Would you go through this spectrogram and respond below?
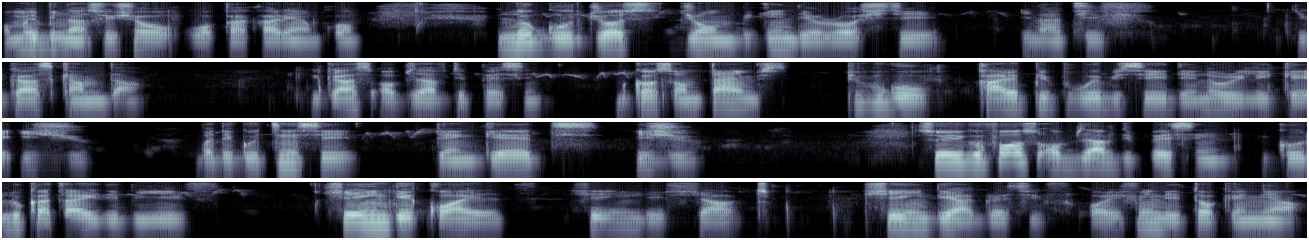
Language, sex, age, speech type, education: Nigerian Pidgin, male, 46-60, spontaneous, tertiary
